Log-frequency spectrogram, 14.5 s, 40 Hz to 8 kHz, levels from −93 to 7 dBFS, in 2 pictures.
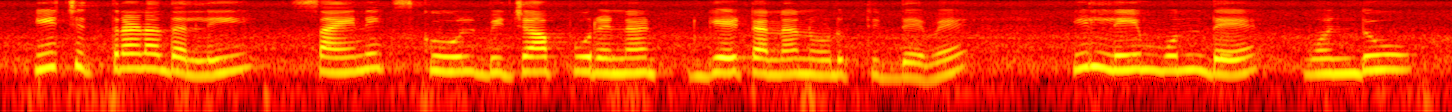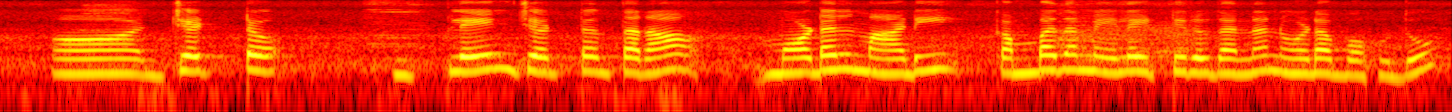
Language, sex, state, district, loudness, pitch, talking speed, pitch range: Kannada, female, Karnataka, Bijapur, -20 LUFS, 270 Hz, 85 wpm, 250-295 Hz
